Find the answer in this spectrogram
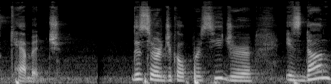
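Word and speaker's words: CABG: coronary artery bypass surgery cabs it's pronounced as cabbage the surgical procedure is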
